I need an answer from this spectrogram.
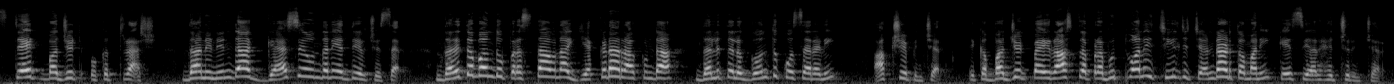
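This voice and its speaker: A woman news anchor reading a scripted report in a crisp, formal tone. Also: high-pitched, lively intonation, fairly quick.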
